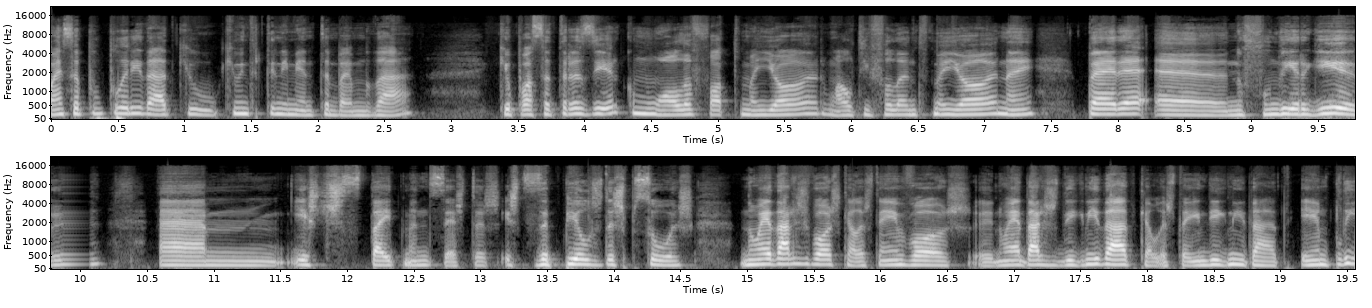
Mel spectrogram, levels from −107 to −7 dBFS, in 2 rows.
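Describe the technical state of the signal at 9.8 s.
At 9.82 to 9.86 s there is a short stall from a late packet: the jitter buffer ran dry and the receiver held the last sound for about 19 ms, then resumed where it left off, with nothing lost. On a spectrogram the harmonics run briefly flat and smeared; the waveform shows a repeated, slightly buzzy cycle.

Right after, from 9.88 to 10.09 s, comes a call audio freeze. The last sound is drawn out into a fading buzz for about 194 ms, never dropping to true silence, and the speech then carries on intact but later. The likely cause is packets held up in transit. Visually, the spectrogram shows frozen, horizontal bands that dim, and the waveform shows a decaying, periodic stretch.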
